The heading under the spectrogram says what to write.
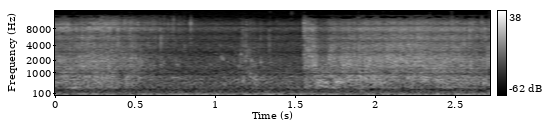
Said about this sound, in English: Luckily, the farmer led the class over to the duck pond first. The ducks were doing their silly follow-the-leader run and jumping into the water, one by one.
